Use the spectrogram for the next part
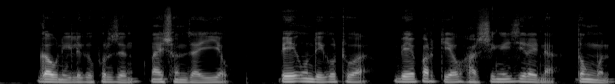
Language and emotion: Bodo, sad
